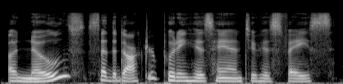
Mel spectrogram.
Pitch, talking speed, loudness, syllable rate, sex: 160 Hz, 190 wpm, -17 LUFS, 4.1 syllables/s, female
